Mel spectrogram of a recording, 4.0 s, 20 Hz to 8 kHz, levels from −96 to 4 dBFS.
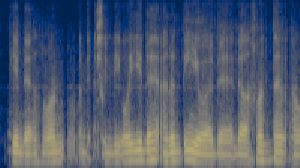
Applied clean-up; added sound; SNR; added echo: neural mask model RNNoise.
